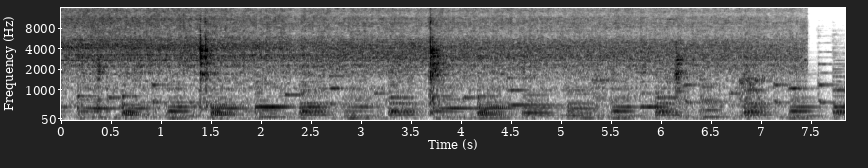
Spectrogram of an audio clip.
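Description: Grated raw papaya is sautéed in ghee inside a pressure cooker, making a gentle continuous sizzle with a few sharper stirring clinks, quiet and heard under soft background music.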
